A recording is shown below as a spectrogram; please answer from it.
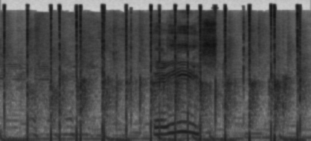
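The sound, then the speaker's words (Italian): Brisk clapping from a few hands, sharp irregular claps running for about three seconds, with a brief voiced cheer rising and falling in the middle. “Perché in anni di Radio Line una sigla così demenziale non c'è mai stata, quindi un applauso a colui colui che l'ha fatta.”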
